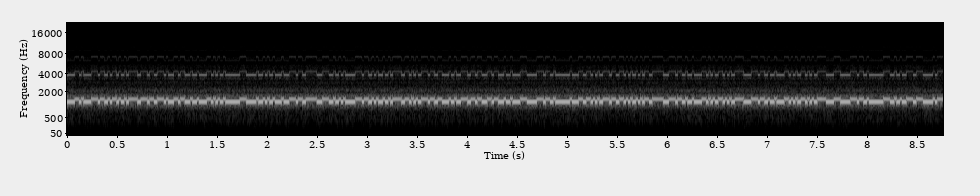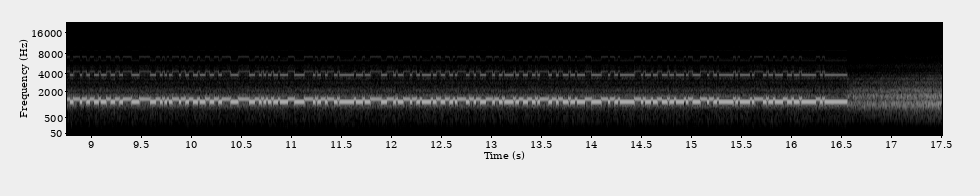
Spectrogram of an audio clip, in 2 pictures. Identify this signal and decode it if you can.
RTTY (45.45 baud, 170 Hz shift), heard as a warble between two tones, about 1360 Hz centre, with room echo. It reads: … DE HL4MJQ TNX FER CALL. UR RST 449 449. NAME PIOTR PIOTR. QTH KIEL KIEL. HW? XE0G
